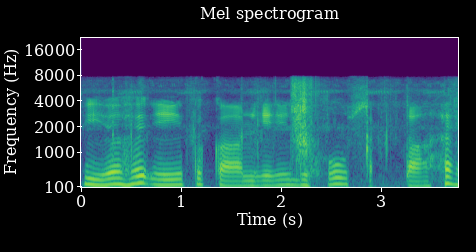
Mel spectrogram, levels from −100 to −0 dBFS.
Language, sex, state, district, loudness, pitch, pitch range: Hindi, male, Madhya Pradesh, Umaria, -20 LUFS, 140 Hz, 130-160 Hz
